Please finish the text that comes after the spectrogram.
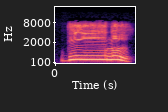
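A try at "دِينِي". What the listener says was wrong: নি টান দাও নি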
